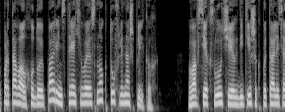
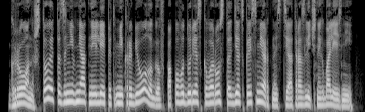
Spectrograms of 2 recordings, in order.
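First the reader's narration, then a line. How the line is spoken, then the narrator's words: Man growling. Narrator (Russian): прорычал брюнет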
